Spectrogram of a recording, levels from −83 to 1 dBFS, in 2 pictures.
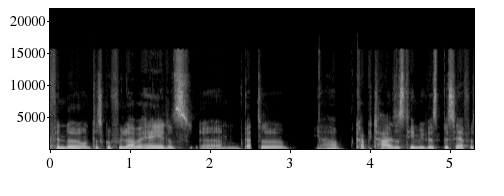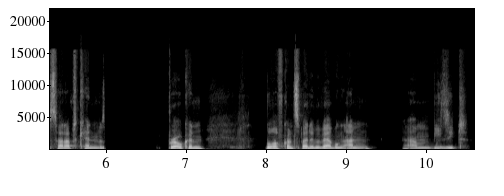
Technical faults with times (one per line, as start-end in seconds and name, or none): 2.50-2.60 digital wireless dropout
5.97-6.63 digital wireless dropout
9.11-10.40 repeated packet loss (robotic sound)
